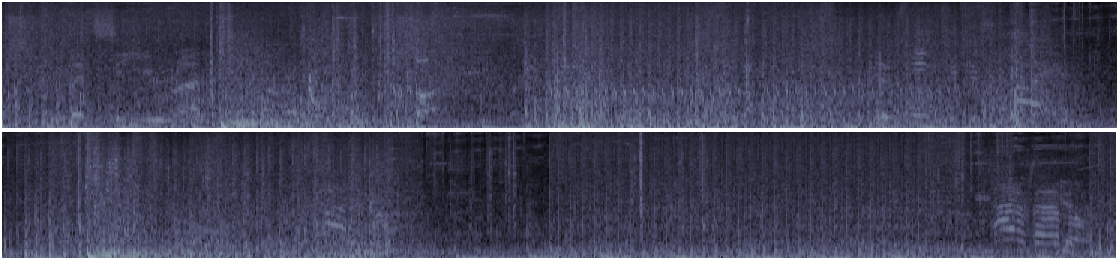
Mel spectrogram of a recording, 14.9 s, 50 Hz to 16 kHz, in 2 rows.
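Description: Sustained automatic gunfire from The Division 2 video game, dense rapid bursts and volleys rattling almost continuously at high level, with voices talking over the shooting.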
